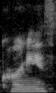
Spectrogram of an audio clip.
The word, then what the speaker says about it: Kearney: away in front of kearney's and i think they may even pronounce his last name carney but i think it's like i think it is but it looks like kearney with kearney's army and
